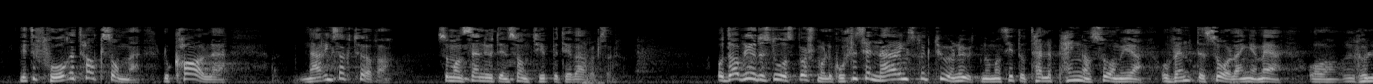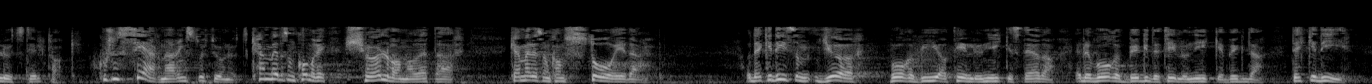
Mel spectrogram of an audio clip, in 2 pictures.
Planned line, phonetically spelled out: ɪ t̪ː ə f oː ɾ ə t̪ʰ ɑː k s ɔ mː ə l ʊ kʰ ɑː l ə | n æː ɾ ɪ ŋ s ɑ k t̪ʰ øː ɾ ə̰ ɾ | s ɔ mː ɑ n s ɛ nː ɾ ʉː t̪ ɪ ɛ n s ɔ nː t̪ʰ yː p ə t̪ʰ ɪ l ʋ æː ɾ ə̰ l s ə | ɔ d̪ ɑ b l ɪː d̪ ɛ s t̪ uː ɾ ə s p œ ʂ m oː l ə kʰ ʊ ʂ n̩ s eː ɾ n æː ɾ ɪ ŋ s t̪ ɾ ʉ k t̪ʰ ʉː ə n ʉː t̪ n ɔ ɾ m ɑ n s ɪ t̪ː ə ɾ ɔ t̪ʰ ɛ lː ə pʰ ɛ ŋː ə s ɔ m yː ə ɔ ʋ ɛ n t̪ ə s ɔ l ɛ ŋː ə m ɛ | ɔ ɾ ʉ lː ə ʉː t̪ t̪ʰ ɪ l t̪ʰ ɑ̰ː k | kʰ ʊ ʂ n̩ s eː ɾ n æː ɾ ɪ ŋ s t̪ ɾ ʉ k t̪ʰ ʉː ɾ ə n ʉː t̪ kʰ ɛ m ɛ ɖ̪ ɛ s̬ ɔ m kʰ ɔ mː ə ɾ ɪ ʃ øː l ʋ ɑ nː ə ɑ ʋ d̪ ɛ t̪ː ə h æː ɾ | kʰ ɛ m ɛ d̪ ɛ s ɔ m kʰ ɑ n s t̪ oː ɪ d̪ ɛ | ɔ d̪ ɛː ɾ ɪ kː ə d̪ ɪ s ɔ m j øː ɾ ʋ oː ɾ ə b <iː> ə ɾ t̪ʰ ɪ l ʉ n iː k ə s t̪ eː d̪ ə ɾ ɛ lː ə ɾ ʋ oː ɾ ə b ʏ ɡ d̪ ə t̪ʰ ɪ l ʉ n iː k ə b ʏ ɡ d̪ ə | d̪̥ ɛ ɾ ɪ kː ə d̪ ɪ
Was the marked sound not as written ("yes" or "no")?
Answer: yes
